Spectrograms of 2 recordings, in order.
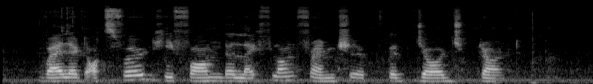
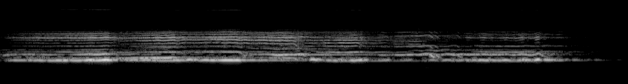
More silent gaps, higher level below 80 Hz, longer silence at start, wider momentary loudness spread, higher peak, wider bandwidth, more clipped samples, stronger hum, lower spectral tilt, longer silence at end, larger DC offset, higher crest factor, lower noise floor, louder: neither; first, -56 dBFS vs under -90 dBFS; first, 0.4 s vs 0.05 s; second, 9 LU vs 12 LU; about the same, -8 dBFS vs -6 dBFS; first, 16.5 kHz vs 14.5 kHz; neither; neither; first, -5 dB/octave vs 8.5 dB/octave; second, 0.3 s vs 0.5 s; neither; about the same, 18 dB vs 18 dB; second, -48 dBFS vs -59 dBFS; about the same, -24 LUFS vs -23 LUFS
